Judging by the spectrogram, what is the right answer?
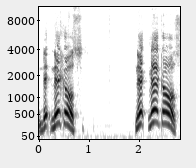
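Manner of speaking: high-pitched voice calling out. In an acted scene, calling to a man outside: yelling out a door. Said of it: "I'm yelling out the door".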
